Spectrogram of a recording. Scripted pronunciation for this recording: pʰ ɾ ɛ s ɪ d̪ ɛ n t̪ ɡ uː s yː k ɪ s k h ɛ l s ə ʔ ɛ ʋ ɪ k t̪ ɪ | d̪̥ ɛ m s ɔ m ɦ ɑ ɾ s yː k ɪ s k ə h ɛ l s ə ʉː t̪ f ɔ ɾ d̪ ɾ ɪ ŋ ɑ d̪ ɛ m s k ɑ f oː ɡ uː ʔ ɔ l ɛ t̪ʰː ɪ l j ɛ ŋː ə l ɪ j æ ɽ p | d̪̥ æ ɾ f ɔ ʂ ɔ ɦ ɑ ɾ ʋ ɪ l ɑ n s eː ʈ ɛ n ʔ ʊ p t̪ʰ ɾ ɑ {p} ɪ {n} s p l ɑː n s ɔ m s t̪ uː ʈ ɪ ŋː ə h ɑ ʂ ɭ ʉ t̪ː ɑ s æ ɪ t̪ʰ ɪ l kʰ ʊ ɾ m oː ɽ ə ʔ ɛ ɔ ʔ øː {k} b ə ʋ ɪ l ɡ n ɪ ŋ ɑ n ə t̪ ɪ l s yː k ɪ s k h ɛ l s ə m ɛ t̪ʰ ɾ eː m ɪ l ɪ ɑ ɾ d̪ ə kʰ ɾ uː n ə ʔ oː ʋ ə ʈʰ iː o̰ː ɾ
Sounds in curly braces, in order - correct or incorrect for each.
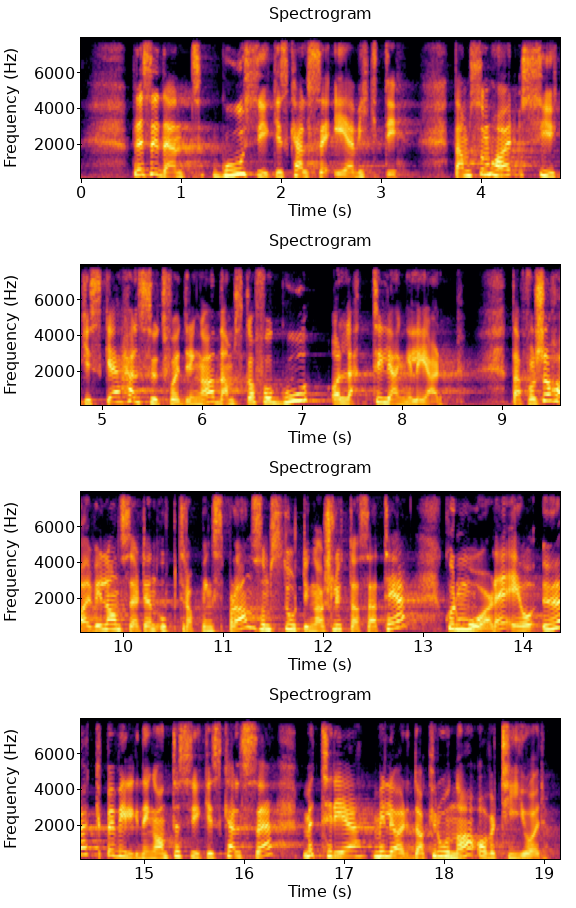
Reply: correct, incorrect, correct

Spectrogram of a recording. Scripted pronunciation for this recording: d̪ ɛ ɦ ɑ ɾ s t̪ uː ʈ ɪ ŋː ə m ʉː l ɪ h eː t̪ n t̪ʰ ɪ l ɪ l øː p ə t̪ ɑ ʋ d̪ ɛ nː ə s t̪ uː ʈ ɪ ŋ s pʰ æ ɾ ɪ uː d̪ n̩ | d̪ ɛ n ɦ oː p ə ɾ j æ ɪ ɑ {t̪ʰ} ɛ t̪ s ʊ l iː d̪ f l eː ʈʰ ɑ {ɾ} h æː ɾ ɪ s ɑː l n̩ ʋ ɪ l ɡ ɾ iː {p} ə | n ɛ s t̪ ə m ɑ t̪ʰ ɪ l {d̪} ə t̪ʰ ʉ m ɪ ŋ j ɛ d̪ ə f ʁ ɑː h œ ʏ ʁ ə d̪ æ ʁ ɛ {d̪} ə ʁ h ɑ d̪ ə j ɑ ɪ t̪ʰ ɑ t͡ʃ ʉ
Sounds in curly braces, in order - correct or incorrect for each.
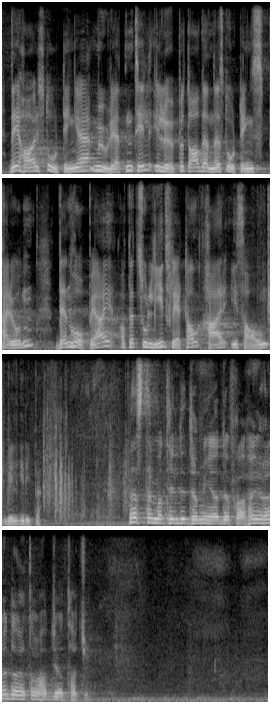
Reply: incorrect, incorrect, correct, correct, incorrect

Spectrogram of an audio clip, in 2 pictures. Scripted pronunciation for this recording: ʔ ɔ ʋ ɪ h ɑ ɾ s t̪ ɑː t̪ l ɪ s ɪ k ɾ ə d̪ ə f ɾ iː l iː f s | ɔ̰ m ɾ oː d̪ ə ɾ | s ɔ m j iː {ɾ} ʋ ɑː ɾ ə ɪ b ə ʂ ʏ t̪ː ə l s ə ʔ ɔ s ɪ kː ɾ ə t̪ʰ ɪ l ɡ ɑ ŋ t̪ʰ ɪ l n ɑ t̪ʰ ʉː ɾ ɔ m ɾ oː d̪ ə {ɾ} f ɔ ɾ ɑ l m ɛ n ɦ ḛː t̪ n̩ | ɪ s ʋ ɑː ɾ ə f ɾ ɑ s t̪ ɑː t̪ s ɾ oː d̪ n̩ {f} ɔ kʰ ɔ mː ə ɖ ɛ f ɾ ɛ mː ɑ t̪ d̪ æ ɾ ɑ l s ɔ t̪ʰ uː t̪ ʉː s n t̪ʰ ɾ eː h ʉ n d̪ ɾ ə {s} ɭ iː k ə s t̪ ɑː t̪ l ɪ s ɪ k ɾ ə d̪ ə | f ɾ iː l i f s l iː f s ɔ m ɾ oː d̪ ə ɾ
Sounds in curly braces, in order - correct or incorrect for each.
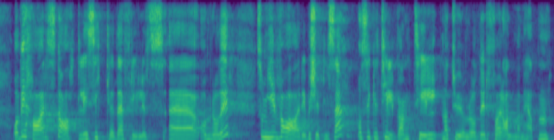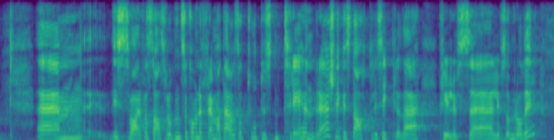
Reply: correct, correct, incorrect, incorrect

